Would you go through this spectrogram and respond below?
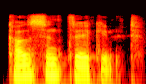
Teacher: concentrating stress at the beginning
